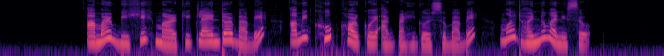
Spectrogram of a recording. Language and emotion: Assamese, happy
